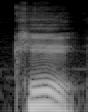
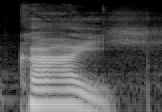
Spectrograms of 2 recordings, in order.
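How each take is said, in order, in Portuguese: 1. É um 'e' simples. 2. É um ditongo 'ai'. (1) "na pronúncia do grego não é kai" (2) "na pronúncia do grego não é kai"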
